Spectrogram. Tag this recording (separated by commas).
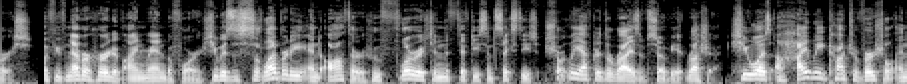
Speech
